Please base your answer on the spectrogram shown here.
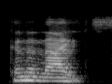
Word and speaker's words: Canaanites: Canaanites Canaanites Canaanites And one way is you can see that the there's a the silent e at the end of the word Canaanite and that e will often then silent e then makes the i open. So, Canaanite.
